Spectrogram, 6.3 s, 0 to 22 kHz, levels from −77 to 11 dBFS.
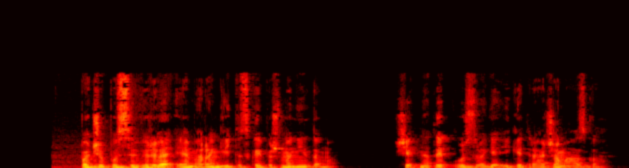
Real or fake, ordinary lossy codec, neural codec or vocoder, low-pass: real; AAC, 32 kbps; none; 19.8 kHz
